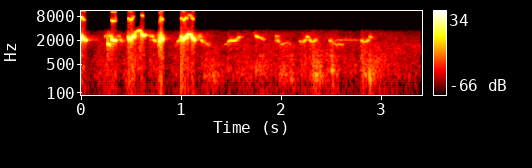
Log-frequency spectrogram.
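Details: Greater green leafbird song, used to coax a reluctant caged leafbird into singing: a loud burst of rich, ringing whistled notes with chattering overtones, then softer scattered whistles and short slurred phrases trailing off into silence.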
